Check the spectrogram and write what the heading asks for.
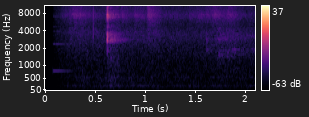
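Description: Near silence: room tone, with one brief faint click a little over half a second in.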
